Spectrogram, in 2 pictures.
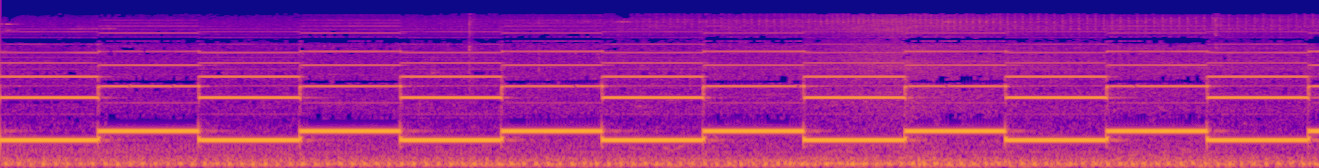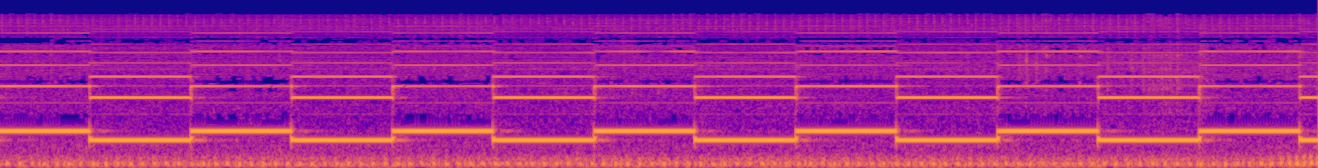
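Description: Railway level-crossing warning alarm, newly installed, sounding a two-tone hi-lo signal that switches between a higher and a lower tone about every three-quarters of a second, warning that a train is approaching.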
